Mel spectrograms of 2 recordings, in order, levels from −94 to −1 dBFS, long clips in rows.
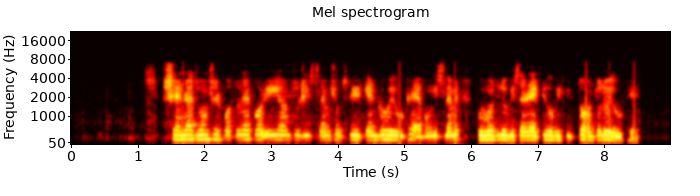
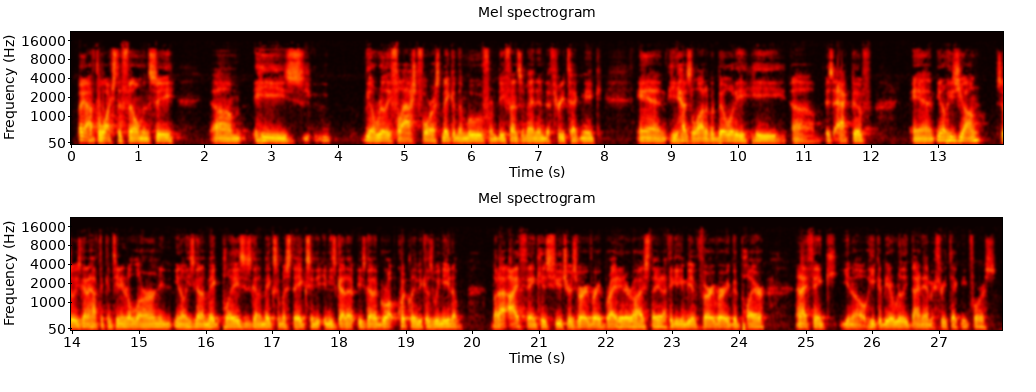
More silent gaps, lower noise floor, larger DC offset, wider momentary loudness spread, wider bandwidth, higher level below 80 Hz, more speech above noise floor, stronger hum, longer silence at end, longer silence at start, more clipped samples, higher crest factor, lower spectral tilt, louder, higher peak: neither; first, -71 dBFS vs -61 dBFS; neither; about the same, 8 LU vs 7 LU; second, 7 kHz vs 16 kHz; about the same, -56 dBFS vs -60 dBFS; first, 54 dB vs 31 dB; neither; first, 0.5 s vs 0.15 s; first, 1.4 s vs 0.1 s; neither; about the same, 16 dB vs 16 dB; first, -7.5 dB/octave vs -5 dB/octave; first, -18 LUFS vs -30 LUFS; first, -2 dBFS vs -14 dBFS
